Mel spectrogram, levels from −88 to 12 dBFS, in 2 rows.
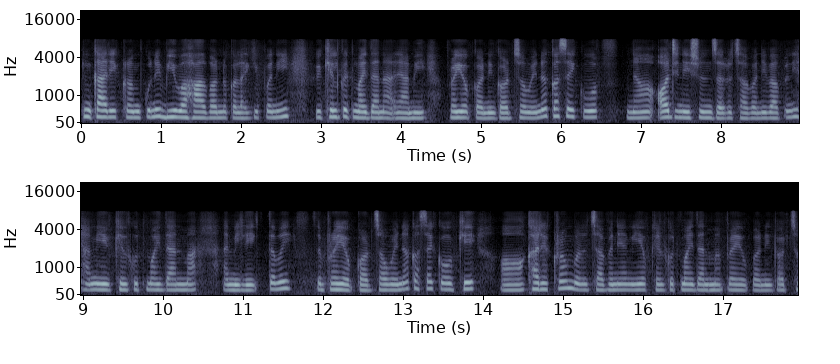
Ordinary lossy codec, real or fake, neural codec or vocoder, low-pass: none; fake; codec, 16 kHz, 0.7 kbps, FocalCodec; none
